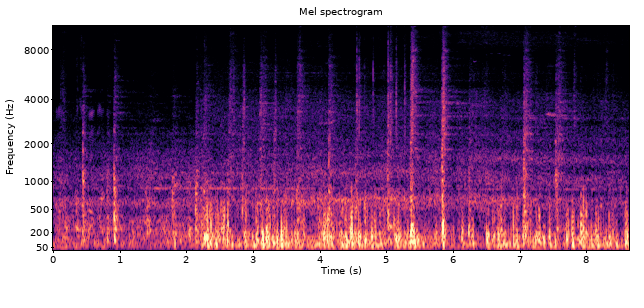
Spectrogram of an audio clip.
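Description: Passenger train running: a steady rumble of wheels on track with irregular clattering knocks as the coach's wheels pass over rail joints and points, louder from about two seconds in.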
